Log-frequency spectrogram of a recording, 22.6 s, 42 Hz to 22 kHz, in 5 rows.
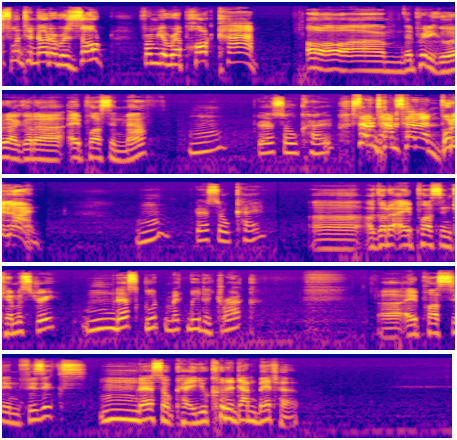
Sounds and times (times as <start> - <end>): Speech: 0.0 - 9.5, 10.4 - 16.2, 17.3 - 21.1.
